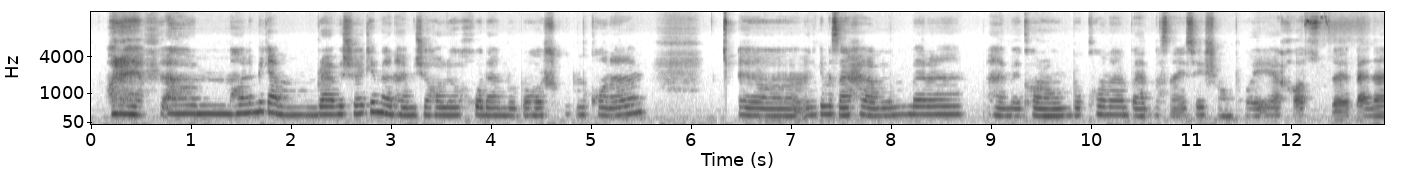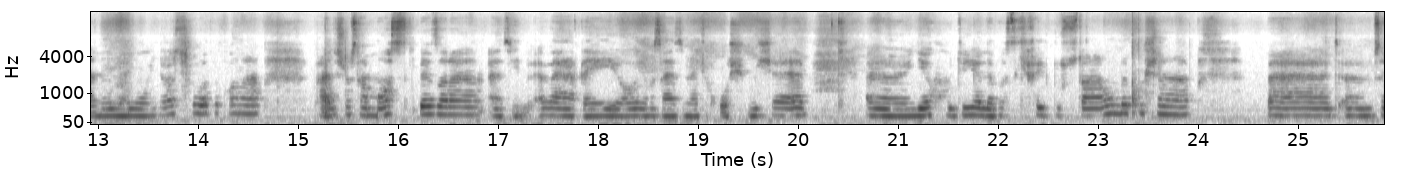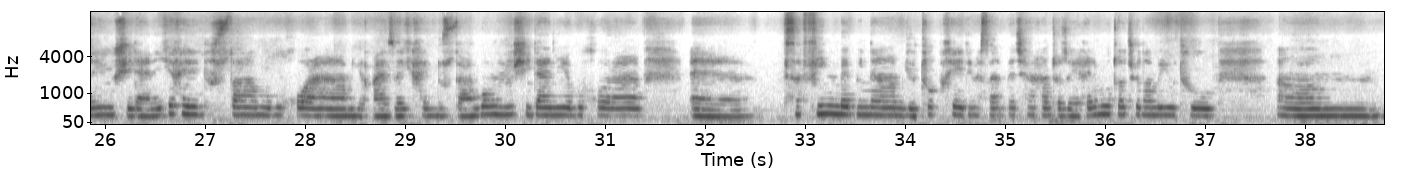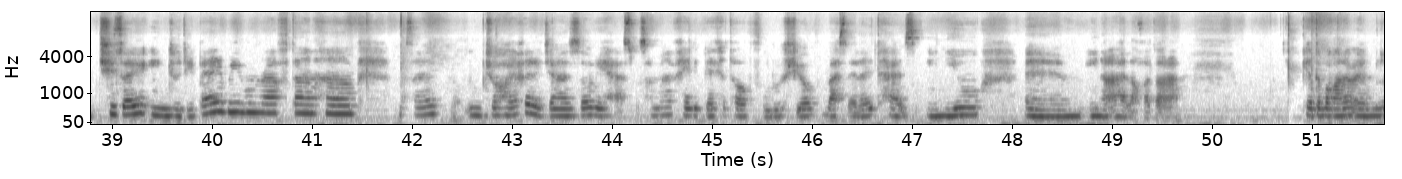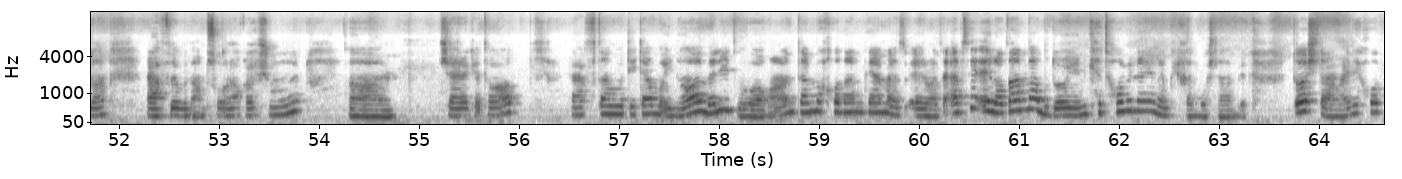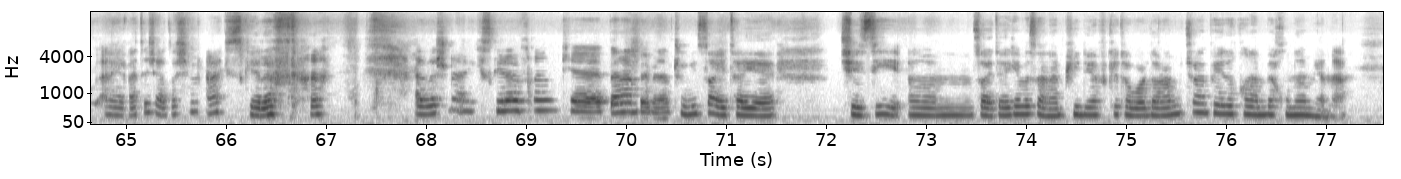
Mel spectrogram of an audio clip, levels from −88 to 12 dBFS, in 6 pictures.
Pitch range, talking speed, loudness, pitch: 200-235 Hz, 140 wpm, -25 LUFS, 215 Hz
